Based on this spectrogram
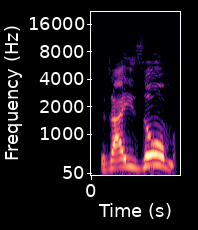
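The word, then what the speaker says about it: rhizome: राइजोम आर एच आई जेड ओ एम ई राइजोम clear है आई बात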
